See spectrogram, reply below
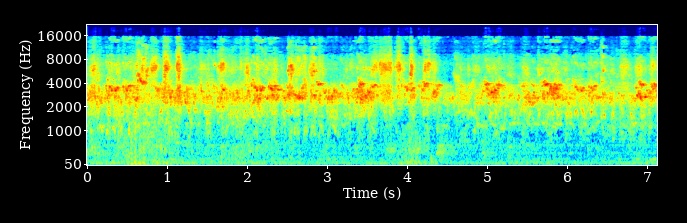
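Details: A group of budgerigars twittering and squawking in a thick, continuous high-pitched babble, the loudness swelling and dipping slightly.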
